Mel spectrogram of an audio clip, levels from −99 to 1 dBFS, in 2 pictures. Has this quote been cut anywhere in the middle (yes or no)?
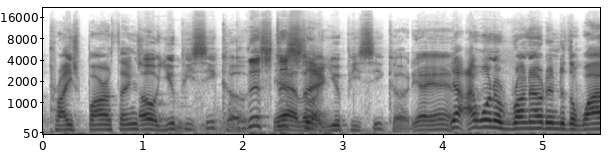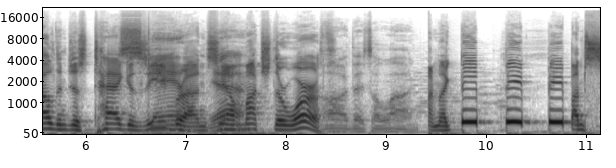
yes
